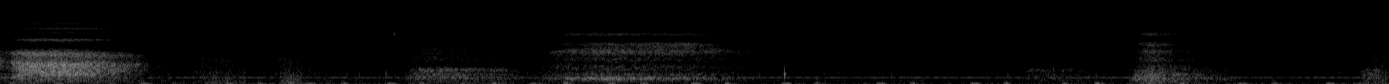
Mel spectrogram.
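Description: Slow, close breaths during beginner yoga practice, a strong airy exhale at the start followed by several softer drawn-out breaths with quiet pauses in between, with no talking.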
